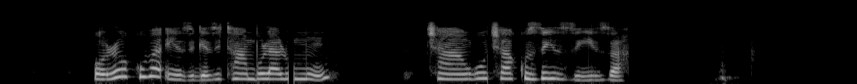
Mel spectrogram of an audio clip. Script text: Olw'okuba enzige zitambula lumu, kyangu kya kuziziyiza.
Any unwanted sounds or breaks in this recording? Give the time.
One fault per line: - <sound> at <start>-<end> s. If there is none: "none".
- dropout at 2.9-2.9 s
- whoosh at 7.1-7.4 s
